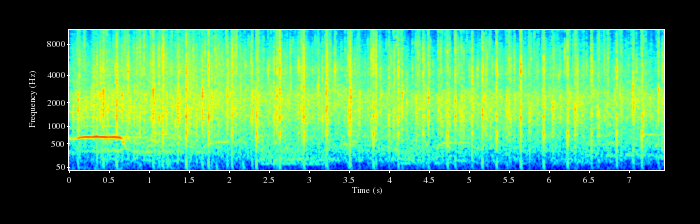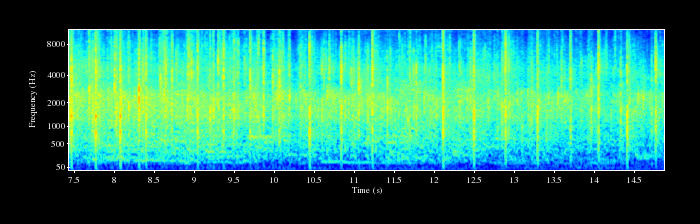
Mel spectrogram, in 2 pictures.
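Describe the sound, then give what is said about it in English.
A large audience claps steadily to welcome the night's host, Hugh Ferris, a dense, continuous wash of many hands that stays loud throughout and tapers only slightly toward the end, with a brief whistle near the start. “So if we could have a massive round of applause, please, for Hugh Ferris of Set Piece Menu.”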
